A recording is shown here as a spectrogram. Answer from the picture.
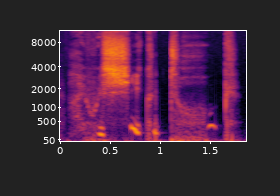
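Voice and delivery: put-on girl whispering to her doll; said to herself. A narrator's reading. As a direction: murmur a private wish. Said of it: "she said to herself".

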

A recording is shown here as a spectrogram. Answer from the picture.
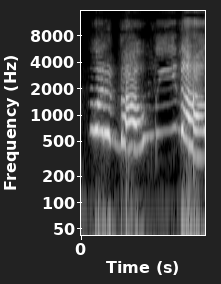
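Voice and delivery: high loud distressed what about Lena; loud whining plea. Real, not acted. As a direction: wail the question at the show. Upset the character is missing.

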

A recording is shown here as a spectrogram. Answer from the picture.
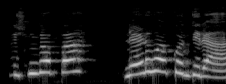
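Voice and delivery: high-pitched naive question; calling out. Acted. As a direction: call over and ask innocently, voice pitched high. Neighbour calls out a naive question. (ಎತ್ತರದ ದನಿಯ ಮುಗ್ಧ ಪ್ರಶ್ನೆ)

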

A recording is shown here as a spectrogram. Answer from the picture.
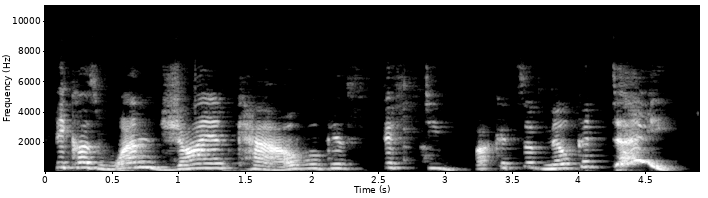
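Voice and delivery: high, emphatic, climbing to the end; excited cry. A narrator's reading. Father waving his arms at his son, crying out. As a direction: proclaim it like a marvel. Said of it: "cried Mister Cranky".

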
